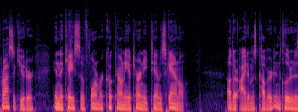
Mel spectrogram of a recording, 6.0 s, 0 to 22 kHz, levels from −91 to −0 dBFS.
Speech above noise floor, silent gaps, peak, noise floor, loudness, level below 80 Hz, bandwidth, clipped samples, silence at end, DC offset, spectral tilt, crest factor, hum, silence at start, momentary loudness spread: 36 dB; none; -14 dBFS; -67 dBFS; -32 LUFS; -44 dBFS; 13.5 kHz; under 0.1%; 0 s; under 0.1%; -6 dB/octave; 16 dB; none; 0 s; 7 LU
